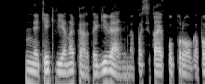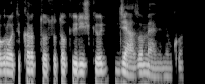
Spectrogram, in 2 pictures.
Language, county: Lithuanian, Marijampolė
